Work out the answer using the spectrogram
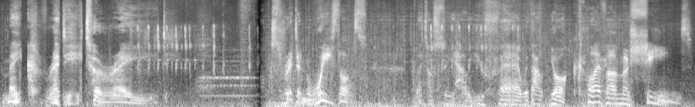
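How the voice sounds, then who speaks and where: A man playing a ruthless Spartan warrior in a game, with a gravelly, sneering and menacing delivery. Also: very animated, slow pace, full character voice. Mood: sneering menace. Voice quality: gravelly, often hissing low. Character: ruthless, contemptuous Spartan warrior who relishes night raids.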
